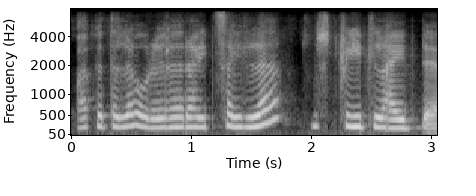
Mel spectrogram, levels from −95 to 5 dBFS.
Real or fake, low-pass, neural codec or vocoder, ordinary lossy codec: fake; 7.2 kHz; codec, 16 kHz in and 24 kHz out, 0.8 kbps, FocalCodec, streaming, 65536 codes; none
